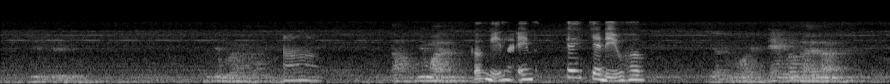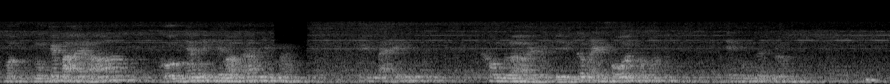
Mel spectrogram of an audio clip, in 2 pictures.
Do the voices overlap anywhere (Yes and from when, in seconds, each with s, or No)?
No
